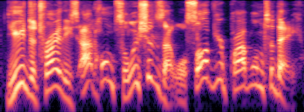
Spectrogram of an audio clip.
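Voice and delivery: put-on confident old-time radio announcer; 1940s broadcaster voice. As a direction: sell it like a vintage broadcaster. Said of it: "a nineteen forties broadcaster voice".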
